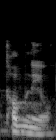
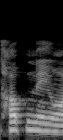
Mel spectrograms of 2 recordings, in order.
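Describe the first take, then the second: First: The consonant before 'ne' is an M sound. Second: The consonant before 'ne' is a P sound. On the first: The speaker calls it right. "বিউটার উচ্চারণ করছে ম, তাই হবে থমনেও" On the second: The speaker calls it wrong. "এই বিউটটাকে ম না পড়ে থাকেন তাহলে তো আপনারা সমস্যায় পড়ে যাবেন"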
